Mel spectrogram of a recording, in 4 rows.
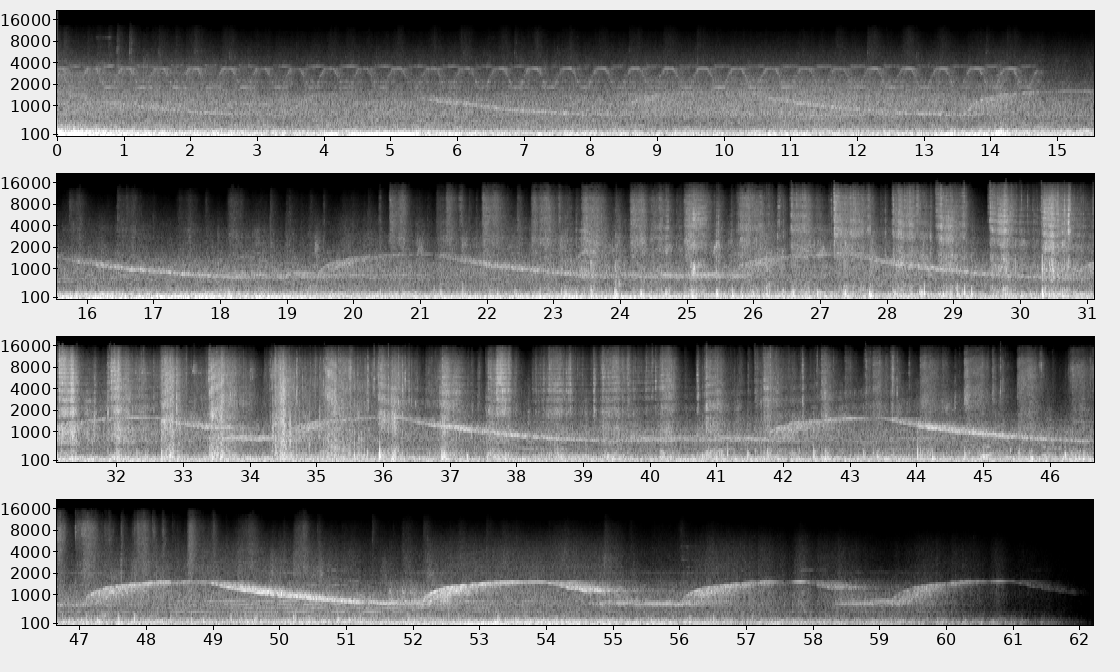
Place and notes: {
  "title": "Colorado Springs, CO, USA - Blizzard, Sirens & Footsteps",
  "date": "2015-11-27 12:50:00",
  "description": "Recorded with a pair of DPA 4060s and a Marantz PMD661.",
  "latitude": "38.86",
  "longitude": "-104.81",
  "altitude": "1865",
  "timezone": "America/Denver"
}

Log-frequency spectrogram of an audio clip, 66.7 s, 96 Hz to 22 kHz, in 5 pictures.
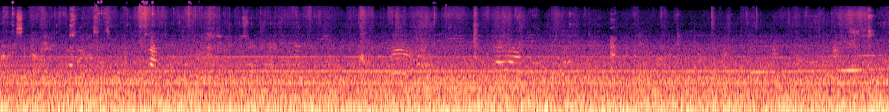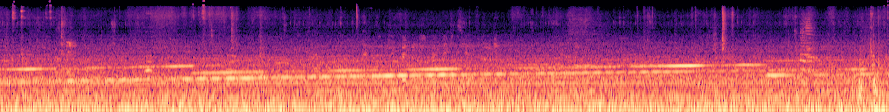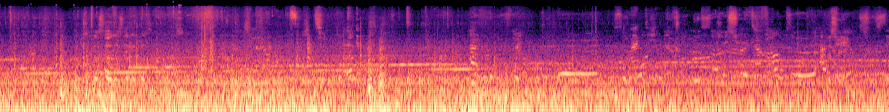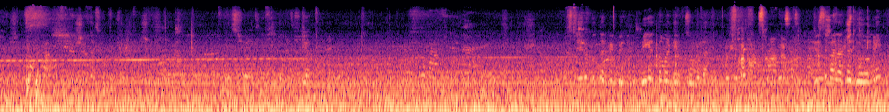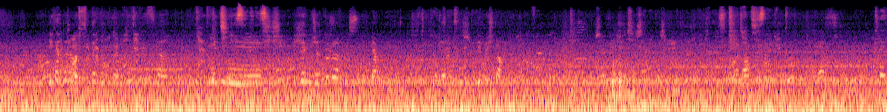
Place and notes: {
  "title": "Rouen, France - Rouen train",
  "date": "2016-07-23 14:59:00",
  "description": "Into the train from Rouen to Paris St-Lazare, the first minutes going out from Rouen.",
  "latitude": "49.45",
  "longitude": "1.10",
  "altitude": "38",
  "timezone": "Europe/Paris"
}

